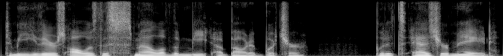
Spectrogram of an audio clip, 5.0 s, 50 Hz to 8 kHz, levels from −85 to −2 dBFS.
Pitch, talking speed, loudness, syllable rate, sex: 120 Hz, 205 wpm, -15 LUFS, 5.1 syllables/s, male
